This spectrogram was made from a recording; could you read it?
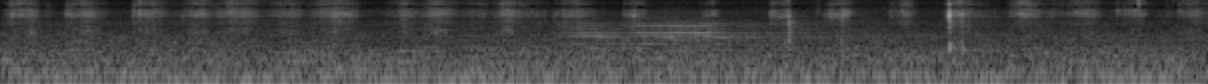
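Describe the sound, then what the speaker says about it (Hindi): A brush sweeps steadily across an Asus Vivobook laptop, clearing dust from its surface with a continuous close scratchy rubbing that carries a few brief brighter strokes. "अभी हम ब्रश की मदद से ऊपर से जो डस्ट पार्टिकल्स हैं उनको क्लीन कर लेंगे।"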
